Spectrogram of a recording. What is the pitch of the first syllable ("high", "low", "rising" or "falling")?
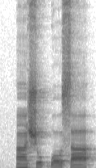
high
